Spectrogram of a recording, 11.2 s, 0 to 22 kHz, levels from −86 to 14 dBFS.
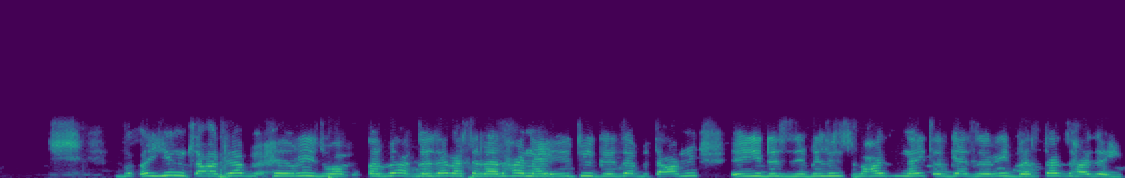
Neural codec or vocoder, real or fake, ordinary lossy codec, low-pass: none; real; Opus, 16 kbps; 7.2 kHz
